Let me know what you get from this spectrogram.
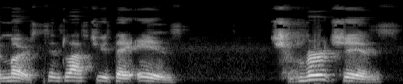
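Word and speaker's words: CHVRCHES: since last Tuesday is churches which is churches with a V churches spelled with a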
